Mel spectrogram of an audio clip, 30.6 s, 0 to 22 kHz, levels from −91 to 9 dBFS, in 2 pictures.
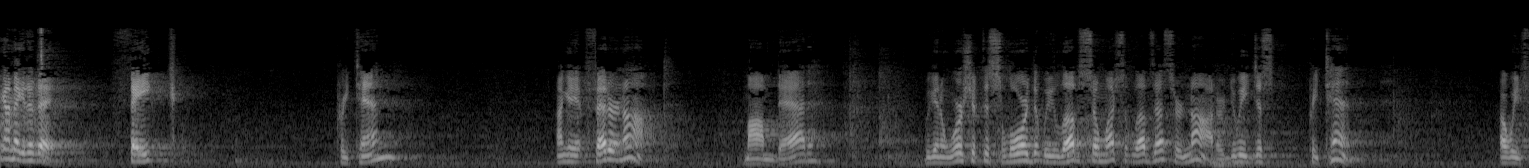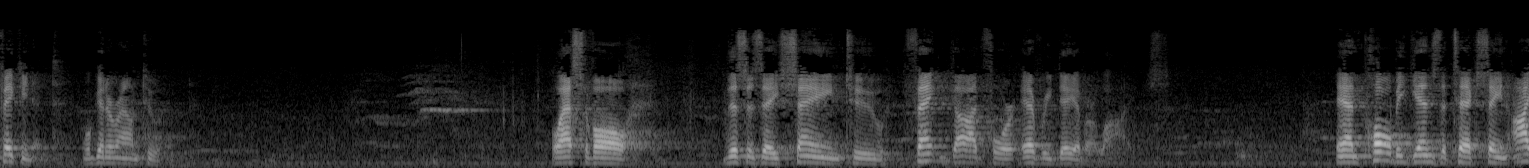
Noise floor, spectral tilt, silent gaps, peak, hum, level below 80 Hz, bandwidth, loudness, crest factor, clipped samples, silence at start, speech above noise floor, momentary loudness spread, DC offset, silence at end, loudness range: -64 dBFS; -4.5 dB/octave; none; -10 dBFS; none; -72 dBFS; 11.5 kHz; -32 LUFS; 24 dB; under 0.1%; 0 s; 32 dB; 21 LU; under 0.1%; 0 s; 9 LU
